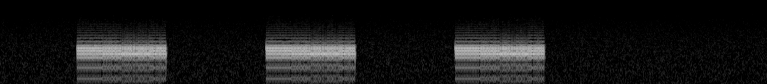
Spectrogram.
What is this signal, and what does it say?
Emergency Alert System (SAME) tones (header bursts), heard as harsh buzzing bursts, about 520.83 baud.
